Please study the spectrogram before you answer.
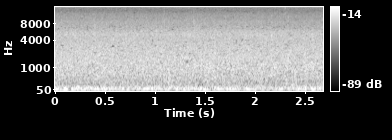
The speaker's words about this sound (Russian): Первый миг не слышно ничего, кроме дождя.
